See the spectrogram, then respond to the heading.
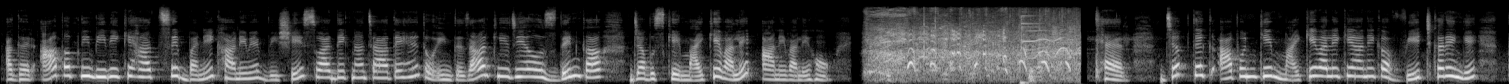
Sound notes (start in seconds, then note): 8.6 laughs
